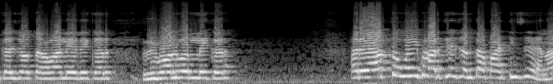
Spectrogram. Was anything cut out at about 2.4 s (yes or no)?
no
